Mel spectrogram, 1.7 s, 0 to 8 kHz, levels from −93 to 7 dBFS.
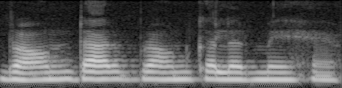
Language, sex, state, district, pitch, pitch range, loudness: Hindi, female, Uttar Pradesh, Muzaffarnagar, 205 Hz, 200-210 Hz, -18 LUFS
